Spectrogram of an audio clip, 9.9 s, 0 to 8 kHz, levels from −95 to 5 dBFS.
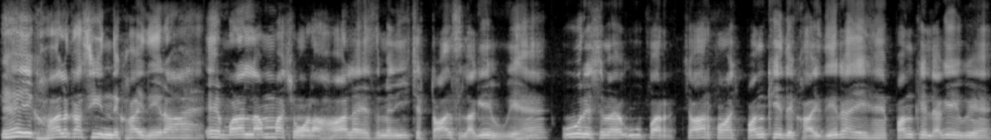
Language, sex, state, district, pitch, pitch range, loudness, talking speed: Hindi, male, Bihar, Kishanganj, 155 Hz, 145-170 Hz, -21 LUFS, 200 wpm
